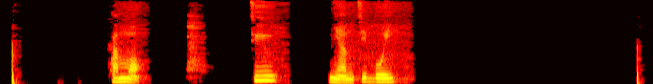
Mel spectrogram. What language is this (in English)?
Mungaka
